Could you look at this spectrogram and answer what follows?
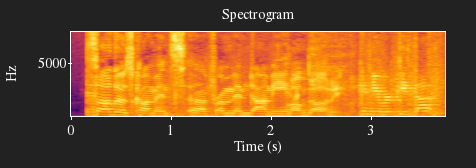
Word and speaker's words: Mamdani: I saw those comments from Mamdani. Mamdani. Can you repeat that? His name is Mamdani. I know you don't mean it this way, but when you mispronounce his name, it comes off as disrespectful.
